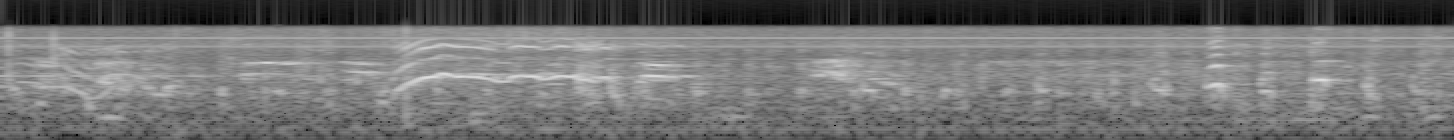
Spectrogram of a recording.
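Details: Litter of fifteen American Bulldog puppies, mostly feeding and sleeping; a clear drawn-out rising then falling whine near the start, followed by scattered squeaks and murmurs from the crowded pups, steady hum behind.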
